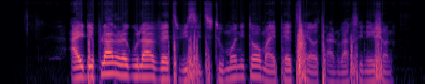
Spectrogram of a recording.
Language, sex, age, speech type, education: Nigerian Pidgin, male, 15-29, read, tertiary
